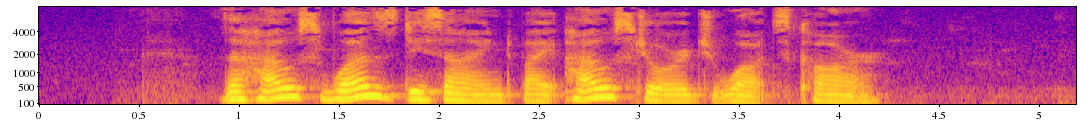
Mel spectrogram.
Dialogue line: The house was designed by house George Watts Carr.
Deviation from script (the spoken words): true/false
false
